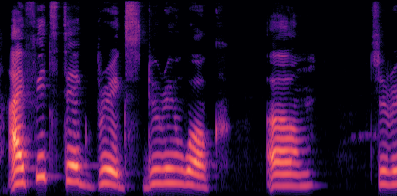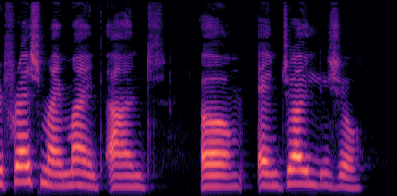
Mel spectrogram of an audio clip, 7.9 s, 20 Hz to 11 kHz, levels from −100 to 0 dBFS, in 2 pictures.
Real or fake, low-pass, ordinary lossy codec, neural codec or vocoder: real; none; none; none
